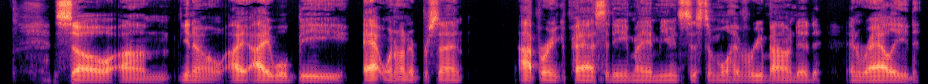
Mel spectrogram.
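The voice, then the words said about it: Nasal, congested sick-sounding voice. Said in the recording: “I'm getting over a cold, which is kind of noticeable. ... I sound a little sick. ... you can tell I just sound nasally.”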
